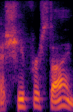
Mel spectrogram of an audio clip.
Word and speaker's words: Schieferstein: I pronounce it right? Yeah, Schieferstein.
